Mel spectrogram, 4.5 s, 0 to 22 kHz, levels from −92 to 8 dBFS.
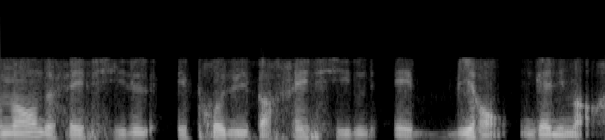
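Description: Throughout the speech, the Speex codec leaves plainly audible damage. With so few bits for the excitation, the voice sounds hoarse and grainy. This fits a Speex mode near 11 kbps. Unlike the watery, swirling artefacts of a transform codec, this roughness tracks the voice itself, because the excitation is coarsely modelled. It is not a tonal sweep across the spectrum.

From 2.20 s to 2.31 s, right after "est produit par", there is VoIP packet loss concealed by the speech codec. The sound smears into a brief buzzy tone or coloured noise that fades. This fits one lost 20 ms frame, which the decoder filled by extrapolating its last pitch and filter at falling gain. The weak, distorted stretch lasts about 120 ms, well beyond the gap itself, because each following frame rebuilds on the guessed state. A plain dropout would be a clean silence or click instead.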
